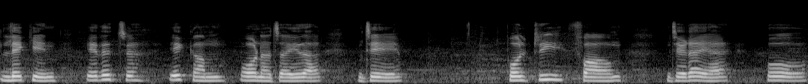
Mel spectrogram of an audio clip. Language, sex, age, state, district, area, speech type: Dogri, male, 18-30, Jammu and Kashmir, Kathua, rural, spontaneous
